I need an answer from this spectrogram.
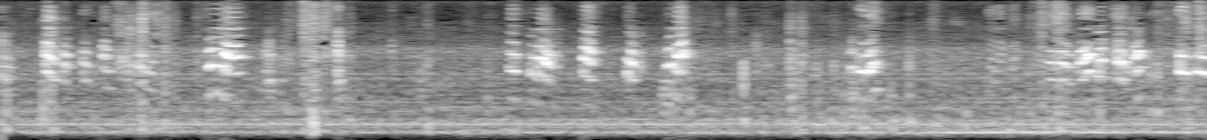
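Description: Small animal chirping: quick, high, wavering chirps in short bursts several times, bird-like, over a faint steady hum.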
